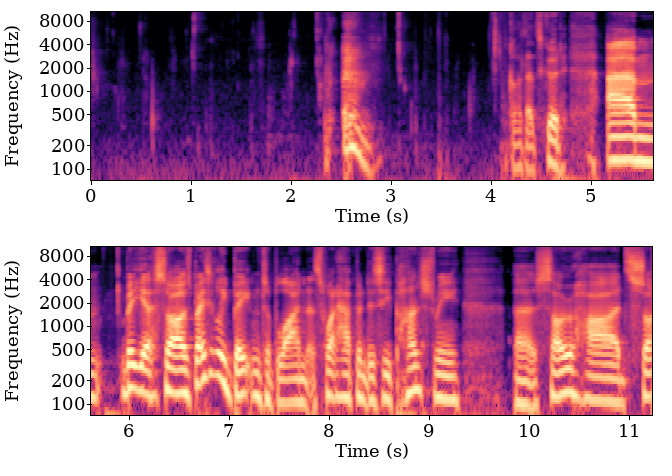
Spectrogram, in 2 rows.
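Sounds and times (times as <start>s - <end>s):
crunching and chewing of a crisp apple: 0.0s - 4.4s
speech: 2.4s - 2.9s, 4.2s - 11.2s.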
